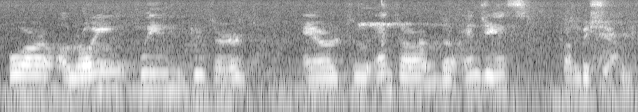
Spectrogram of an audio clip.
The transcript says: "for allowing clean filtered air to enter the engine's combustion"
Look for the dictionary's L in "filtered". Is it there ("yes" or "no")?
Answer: no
